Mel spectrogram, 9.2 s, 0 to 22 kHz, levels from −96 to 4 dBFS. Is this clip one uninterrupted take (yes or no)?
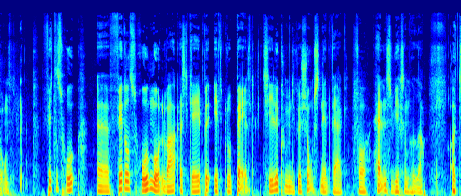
yes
